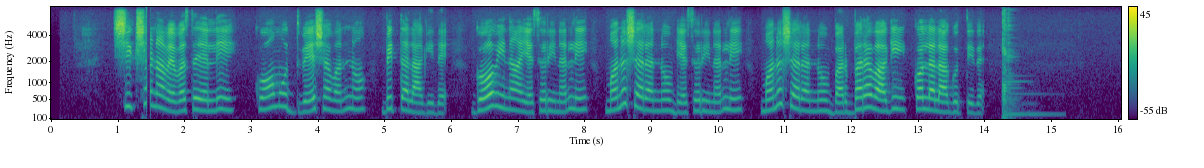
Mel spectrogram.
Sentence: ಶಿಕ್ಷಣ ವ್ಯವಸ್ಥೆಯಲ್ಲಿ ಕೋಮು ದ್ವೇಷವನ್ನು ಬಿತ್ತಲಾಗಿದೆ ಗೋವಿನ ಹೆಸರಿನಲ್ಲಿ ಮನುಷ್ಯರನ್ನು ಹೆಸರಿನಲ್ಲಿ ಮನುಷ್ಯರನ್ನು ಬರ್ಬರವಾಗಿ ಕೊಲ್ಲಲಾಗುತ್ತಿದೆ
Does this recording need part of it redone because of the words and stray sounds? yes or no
yes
